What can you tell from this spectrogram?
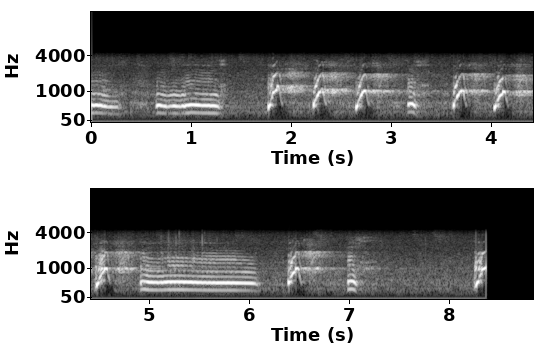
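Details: Collie barking at a roommate, a constant habit aimed at him alone; long drawn whining tones alternate with bursts of quick, sharp barks, ending abruptly.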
